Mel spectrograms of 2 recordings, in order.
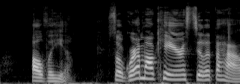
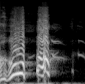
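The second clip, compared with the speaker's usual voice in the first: high, loud cackle of disbelief; loud laugh; 9 dB louder than usual. Real, not acted. Host watching the gelled sides, loud cackle. Host cracks up over hair gel.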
